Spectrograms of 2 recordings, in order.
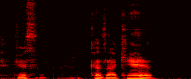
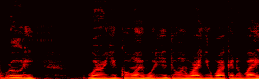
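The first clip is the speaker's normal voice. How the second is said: high-pitched mock yell, urgent questions; retold yelling teacher; 7 semitones higher, faster than usual. PE teacher calling after a student walking off, retold yell. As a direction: imitate a coach calling out angrily. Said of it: "I started yelling back".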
